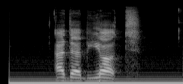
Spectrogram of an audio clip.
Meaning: 1. literature 2. rhetoric, discourse
- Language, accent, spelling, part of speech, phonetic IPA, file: Persian, Iran, ادبیات, noun, [ʔæ.d̪æ.bi.jɒ́ːt̪ʰ], Fa-ادبیات.ogg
